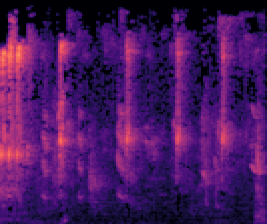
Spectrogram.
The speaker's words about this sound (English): I don't know if that comes in the recording. Does the parrot's voice come there? That's nice. To be able to watch a YouTube movie in China and hear the parrots in Vrindavan.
